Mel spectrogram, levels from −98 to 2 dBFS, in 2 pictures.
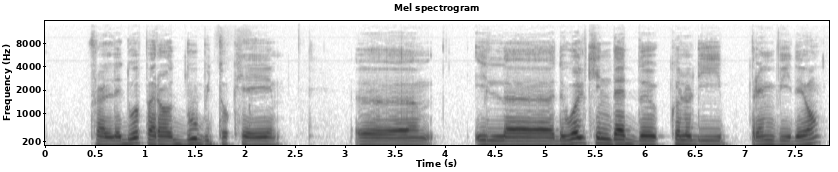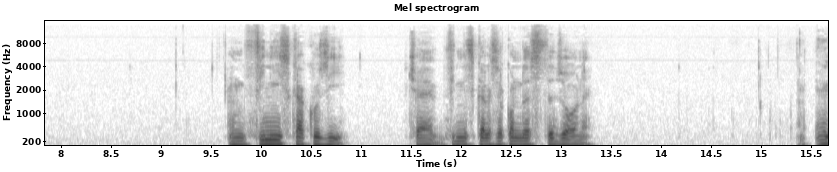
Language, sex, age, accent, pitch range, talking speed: Italian, male, 20-39, native, 105-135 Hz, 90 wpm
